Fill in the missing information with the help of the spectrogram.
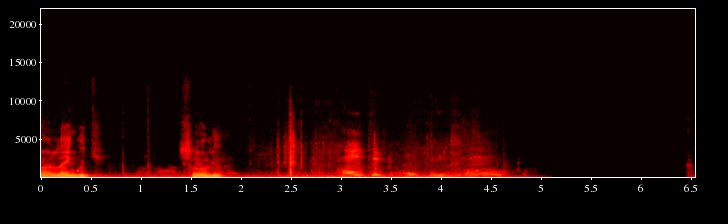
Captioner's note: indistinct chatter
